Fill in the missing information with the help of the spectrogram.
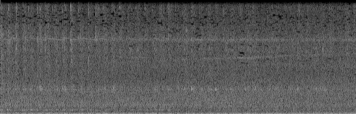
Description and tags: A loop made from traffic sounds recorded at the Broadway tunnel San Francisco ca.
